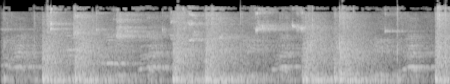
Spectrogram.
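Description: A basketball bouncing on a sports-hall floor, four heavy thuds that ring on in the large hall, with short sneaker squeaks from players moving on the court.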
